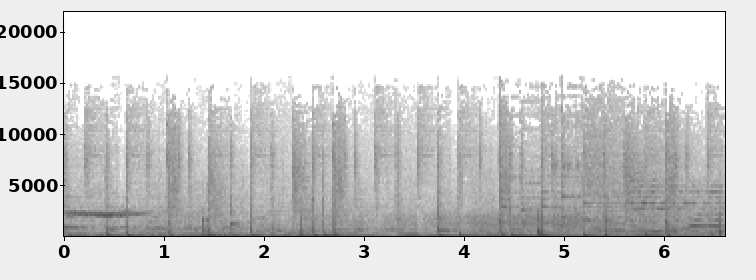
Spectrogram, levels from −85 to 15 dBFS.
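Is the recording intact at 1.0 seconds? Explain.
Yes, the audio is intact at 1.0 s, with no dropout, click, distortion or other fault at that moment.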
